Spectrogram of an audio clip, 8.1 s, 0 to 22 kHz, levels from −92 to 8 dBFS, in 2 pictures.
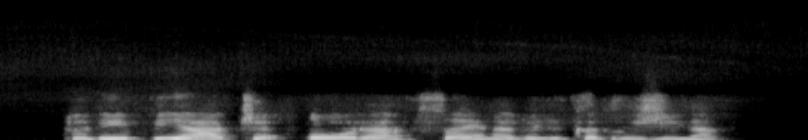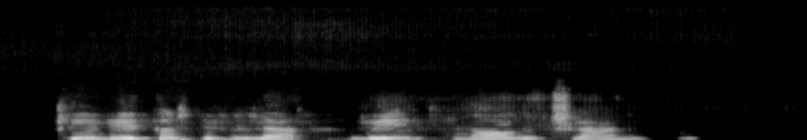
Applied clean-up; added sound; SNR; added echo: neural mask model Resemble Enhance denoiser.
